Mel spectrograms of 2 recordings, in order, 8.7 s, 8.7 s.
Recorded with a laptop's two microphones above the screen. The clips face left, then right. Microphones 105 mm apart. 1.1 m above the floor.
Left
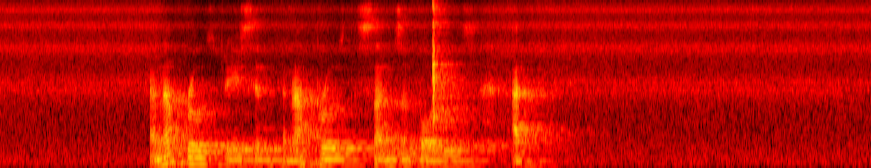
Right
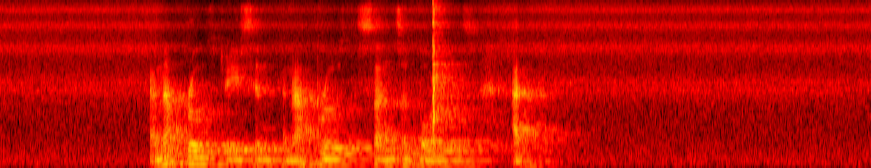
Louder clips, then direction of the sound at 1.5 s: Even; 10° left (ahead or behind).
